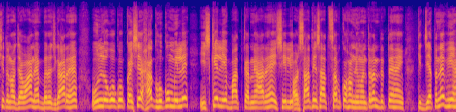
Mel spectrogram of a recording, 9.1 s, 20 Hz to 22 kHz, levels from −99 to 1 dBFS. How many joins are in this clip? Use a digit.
1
